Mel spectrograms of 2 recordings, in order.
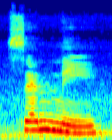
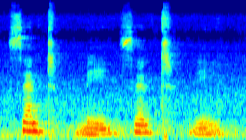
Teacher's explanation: we have to still hear the T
